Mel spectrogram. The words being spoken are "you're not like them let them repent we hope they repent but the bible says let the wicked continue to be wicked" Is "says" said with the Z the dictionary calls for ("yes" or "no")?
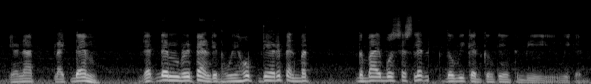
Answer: no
